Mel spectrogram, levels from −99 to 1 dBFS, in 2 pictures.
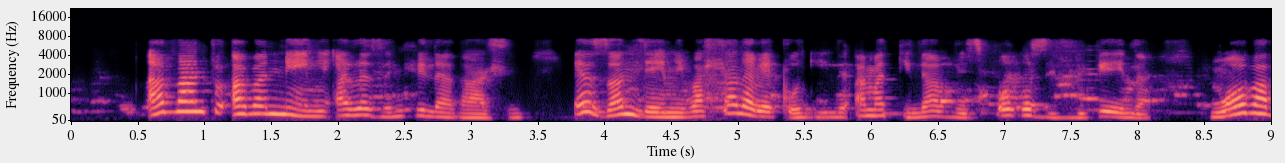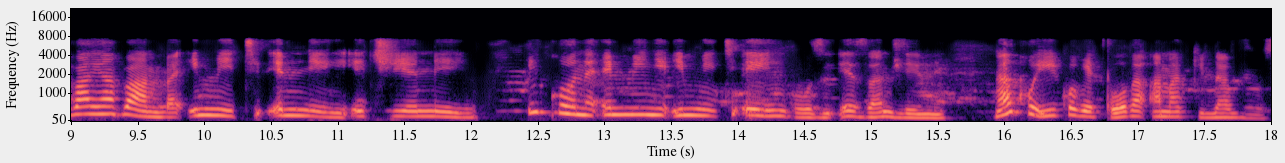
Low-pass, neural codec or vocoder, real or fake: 7.2 kHz; codec, 16 kHz, 2 kbps, X-Codec, HuBERT features, trained on general audio; fake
